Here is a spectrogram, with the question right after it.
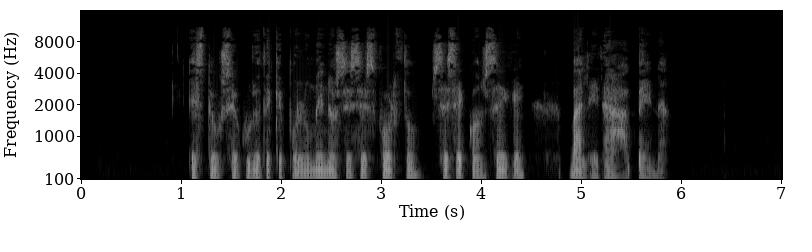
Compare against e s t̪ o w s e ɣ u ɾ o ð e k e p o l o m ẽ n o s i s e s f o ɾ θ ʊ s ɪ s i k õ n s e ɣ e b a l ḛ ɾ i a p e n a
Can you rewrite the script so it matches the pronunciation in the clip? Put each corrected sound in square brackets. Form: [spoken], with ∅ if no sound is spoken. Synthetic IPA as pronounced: e s t̪ o w s e ɣ u ɾ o ð e k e p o l o m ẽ n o s [e] s e s f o ɾ θ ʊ s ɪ s [e] k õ n s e ɣ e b a l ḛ ɾ [a] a p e n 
